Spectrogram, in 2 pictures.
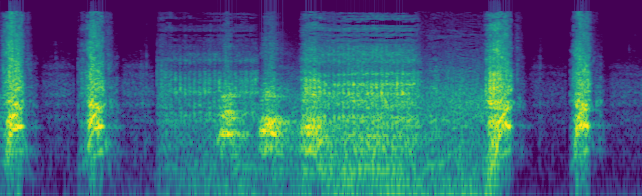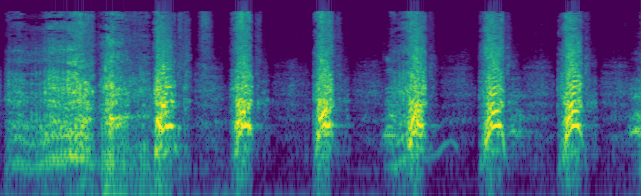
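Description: A bear barks loudly and repeatedly at close range.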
